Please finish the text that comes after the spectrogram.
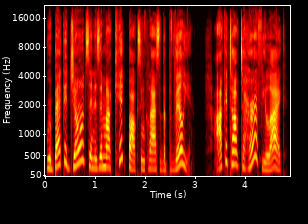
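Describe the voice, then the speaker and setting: A woman's voice: mid-range voice, very animated, a little fast, pushed and bright, no echo, clean studio sound. A woman playing an eager, scheming small-town dreamer in a cartoon, chatty and enthusiastic. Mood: persuasive. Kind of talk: animated comedy dialogue.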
